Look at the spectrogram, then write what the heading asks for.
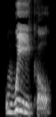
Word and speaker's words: vehicle: In standard English, we often skip the H sound, making it vehicle.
